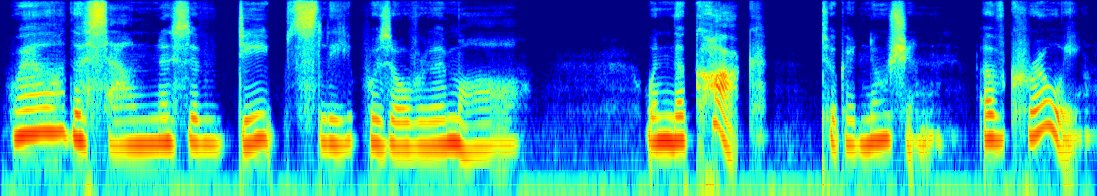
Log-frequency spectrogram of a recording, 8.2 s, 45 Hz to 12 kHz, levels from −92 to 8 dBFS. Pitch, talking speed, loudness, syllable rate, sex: 215 Hz, 130 wpm, -19 LUFS, 3.4 syllables/s, female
